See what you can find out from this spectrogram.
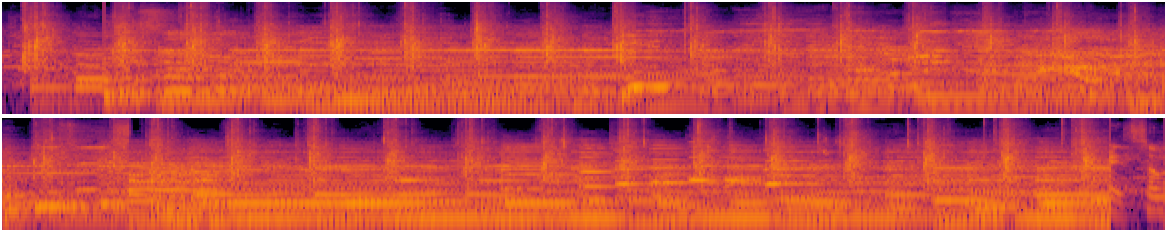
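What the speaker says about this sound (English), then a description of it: "Clap your hands. Clap, clap, clap, clap." An audience aboard the cruise ship Icon of the Seas claps along to Happy Birthday at a dueling-pianos venue, sharp even claps keeping a steady beat under singing and piano for the full stretch.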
